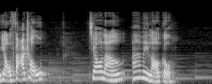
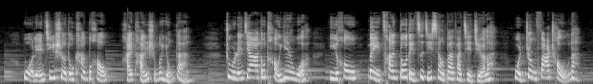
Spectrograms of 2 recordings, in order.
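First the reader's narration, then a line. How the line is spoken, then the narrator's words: Old dog, sighing. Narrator (Chinese): 老狗叹了一口气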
